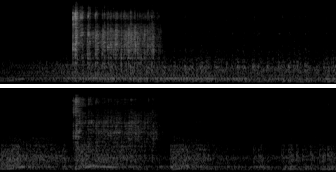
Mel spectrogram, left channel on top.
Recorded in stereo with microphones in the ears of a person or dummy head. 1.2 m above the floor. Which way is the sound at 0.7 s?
50° left (ahead or behind).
